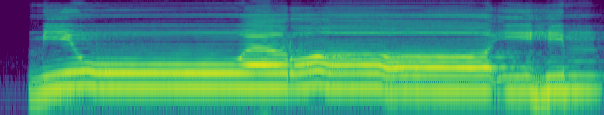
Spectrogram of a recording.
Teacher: nun sukun bunyinya dan juga bentuknya digabung kepada huruf waw, sehingganya huruf waw ini harus didengungkan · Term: idgham bi ghunnah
